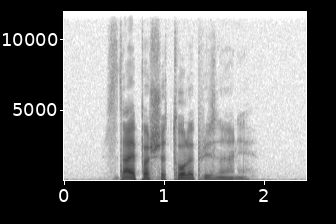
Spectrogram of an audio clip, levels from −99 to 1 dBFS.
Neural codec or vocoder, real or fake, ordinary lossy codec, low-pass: none; real; none; none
